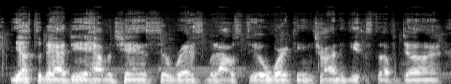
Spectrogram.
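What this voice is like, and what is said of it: Tired, drained voice. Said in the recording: “I'm still a little tired. As y'all can hear, my voice is still a little drained from this weekend”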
